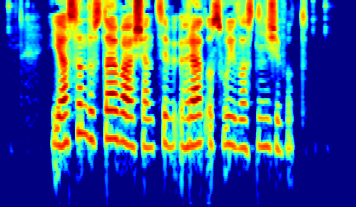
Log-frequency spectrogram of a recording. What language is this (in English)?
Czech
